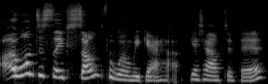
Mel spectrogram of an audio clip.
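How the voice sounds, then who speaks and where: A woman's voice: on the high side, sing-song, a little fast. A woman playing a self-absorbed, evasive young social media addict with a defensive, petulant manner in an amateur radio play.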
